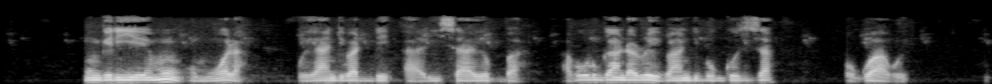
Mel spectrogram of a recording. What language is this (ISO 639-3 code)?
lug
